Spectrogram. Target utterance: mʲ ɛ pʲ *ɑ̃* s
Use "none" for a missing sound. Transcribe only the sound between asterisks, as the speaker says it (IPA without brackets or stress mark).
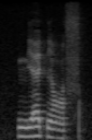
ɑ̃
